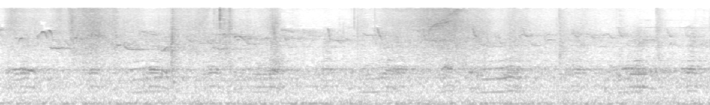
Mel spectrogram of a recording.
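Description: Waterfowl calling in the background, geese honking and ducks, with a few higher songbird chirps over a steady low rumble.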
